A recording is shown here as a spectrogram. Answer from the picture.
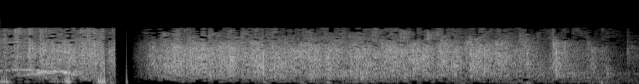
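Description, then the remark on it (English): A crowd bursts into sustained applause for a speaker coming to the stage, dense and loud clapping that holds steady for several seconds, with a brief cut near the start before it resumes and slowly tapers. “This man is about to bring some fire to the stage. Give it up for”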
